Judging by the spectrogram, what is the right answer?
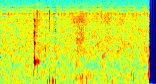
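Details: A quiet room with one or two brief, abrupt catch sounds, consistent with hiccups.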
